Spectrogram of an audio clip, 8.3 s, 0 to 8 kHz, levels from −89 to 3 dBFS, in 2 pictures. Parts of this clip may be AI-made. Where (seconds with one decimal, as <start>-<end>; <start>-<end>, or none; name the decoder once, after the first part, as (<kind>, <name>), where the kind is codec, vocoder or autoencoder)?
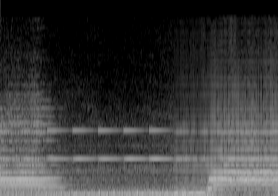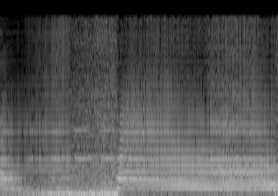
2.6-5.2 (vocoder, BigVGAN v2); 6.0-8.3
